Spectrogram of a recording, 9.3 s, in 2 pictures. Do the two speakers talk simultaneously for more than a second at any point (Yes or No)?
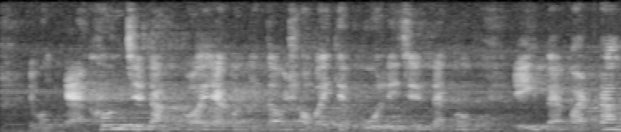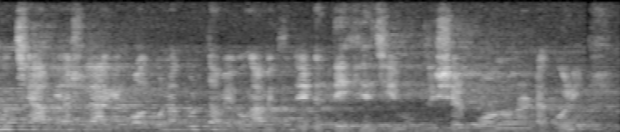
No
